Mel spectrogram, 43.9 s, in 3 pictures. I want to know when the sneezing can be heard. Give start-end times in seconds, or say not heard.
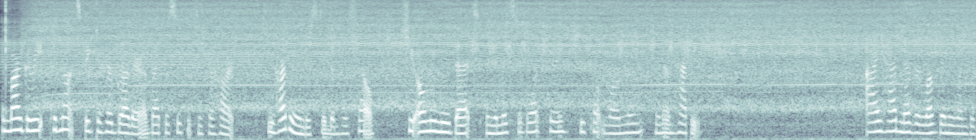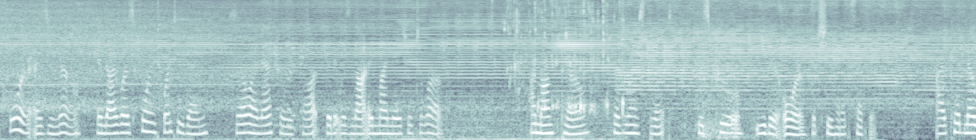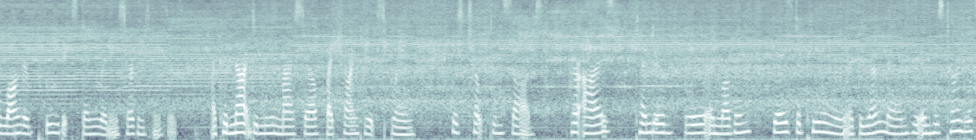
not heard.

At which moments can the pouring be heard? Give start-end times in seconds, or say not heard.
22.0-24.0.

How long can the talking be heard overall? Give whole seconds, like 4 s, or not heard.
39 s.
